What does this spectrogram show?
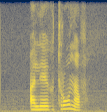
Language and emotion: Russian, neutral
